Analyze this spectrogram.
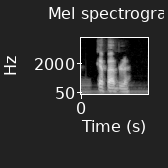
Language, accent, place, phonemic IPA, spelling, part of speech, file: French, France, Lyon, /ka.pabl/, capables, adjective, LL-Q150 (fra)-capables.wav
- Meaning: plural of capable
